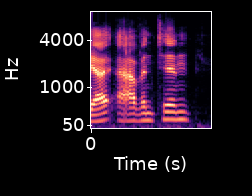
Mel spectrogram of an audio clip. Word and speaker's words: Aventon: I hope it does, especially when I was going fast on the Aventon.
